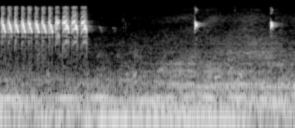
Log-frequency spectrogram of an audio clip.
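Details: Energetic song of a Crimson sunbird: a quick, high, sizzling trill of repeated notes for just over a second, then two isolated sharp high chips against faint low hum.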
